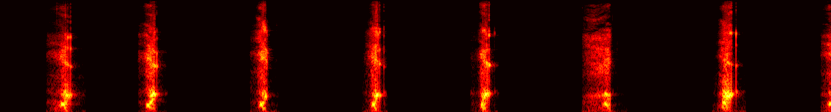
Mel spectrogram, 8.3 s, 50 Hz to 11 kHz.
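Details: Repeated violent, loud hiccups, eight sharp abrupt gulping sounds at about one per second separated by silence, from a person whose hiccup episodes lasted many hours a day in December 2019; recorded between January 1 and 31, 2020.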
